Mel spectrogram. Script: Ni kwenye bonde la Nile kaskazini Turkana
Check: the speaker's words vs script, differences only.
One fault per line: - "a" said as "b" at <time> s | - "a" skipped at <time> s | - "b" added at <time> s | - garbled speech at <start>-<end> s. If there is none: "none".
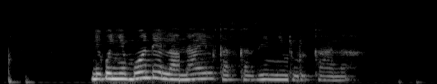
none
